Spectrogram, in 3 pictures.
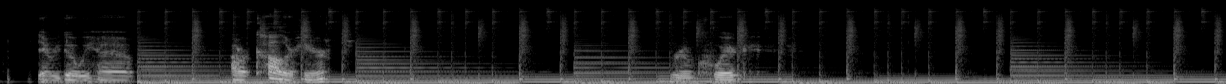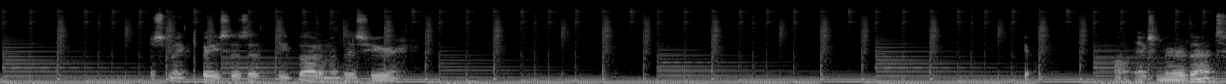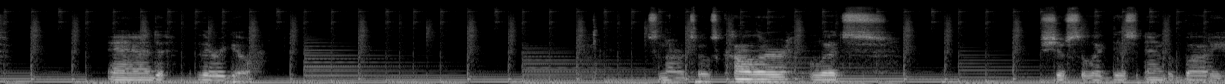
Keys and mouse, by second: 3.7 Tab, 5.8 2, 6.6 right click, 11.1 f, 12.1 right click, 12.2 middle click, 12.4-16.1 typing, 12.8 right click, 12.9 middle click, 13.6 right click, 13.7 middle click, 14.3 right click, 14.5 middle click, 15.1 right click, 15.2-20.1 middle drag, 15.9 right click, 17.9 right click, 18.0-21.3 typing, 18.7 right click, 19.3 right click, 19.7 right click, 19.9 right click, 20.1 right click, 20.1 middle click, 20.3 right click, 20.5 right click, 20.6 right click, 20.7 ctrl+middle click, 21.0 ctrl+z, 21.1 right click, 21.3-36.7 shift+middle drag, 22.7 alt+x, 26.3 KP_1, 31.0 Tab, 33.8 right click, 34.2 Tab, 35.5 z.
